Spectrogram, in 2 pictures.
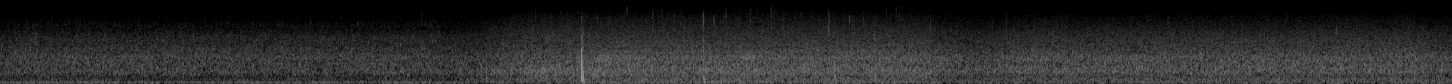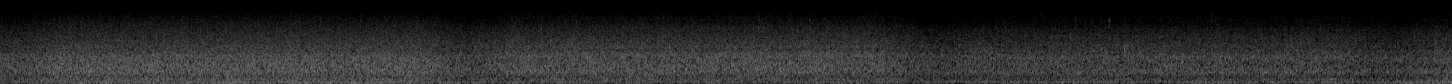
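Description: Steady rush of running water from a forest creek, stepping up or down in level every four to five seconds. A single sharp click comes about six seconds in.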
